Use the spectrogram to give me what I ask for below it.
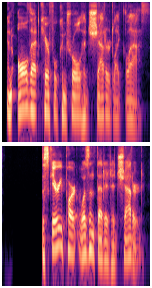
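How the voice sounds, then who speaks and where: A man giving scripted narration of a story in an even, measured way. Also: on the low side, no echo, clean studio sound.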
